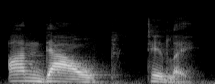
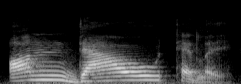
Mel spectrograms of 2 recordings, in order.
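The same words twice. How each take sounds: First: The b in the middle is pronounced. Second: The b in the middle is silent. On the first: The speaker calls it wrong. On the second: The speaker calls it right.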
